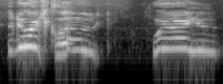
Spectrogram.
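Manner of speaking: very high and loud, a squeaky worried little cat. Pretend. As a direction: squeak it out as an anxious kitty. Voicing the cat's worry.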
